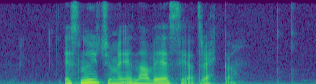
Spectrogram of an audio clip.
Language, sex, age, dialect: Faroese, female, 36-60, Norðuroyggjar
